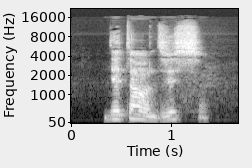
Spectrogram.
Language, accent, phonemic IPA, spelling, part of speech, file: French, Canada, /de.tɑ̃.dis/, détendisses, verb, LL-Q150 (fra)-détendisses.wav
- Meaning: second-person singular imperfect subjunctive of détendre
